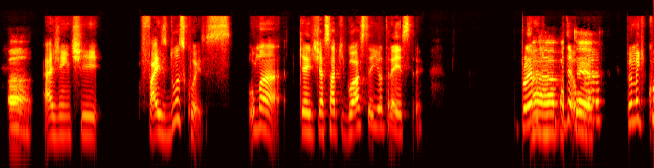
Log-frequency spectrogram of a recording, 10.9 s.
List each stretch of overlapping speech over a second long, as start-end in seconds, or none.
8.8-10.1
